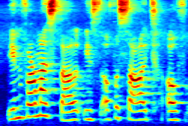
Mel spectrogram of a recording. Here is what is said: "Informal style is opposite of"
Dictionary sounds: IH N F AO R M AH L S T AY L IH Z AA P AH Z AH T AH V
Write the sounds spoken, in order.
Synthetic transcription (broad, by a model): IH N F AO R M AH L S T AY L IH S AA F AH S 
